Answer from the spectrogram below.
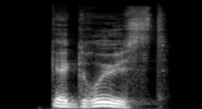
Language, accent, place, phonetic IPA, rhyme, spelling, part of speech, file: German, Germany, Berlin, [ɡəˈɡʁyːst], -yːst, gegrüßt, verb, De-gegrüßt.ogg
- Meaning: past participle of grüßen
